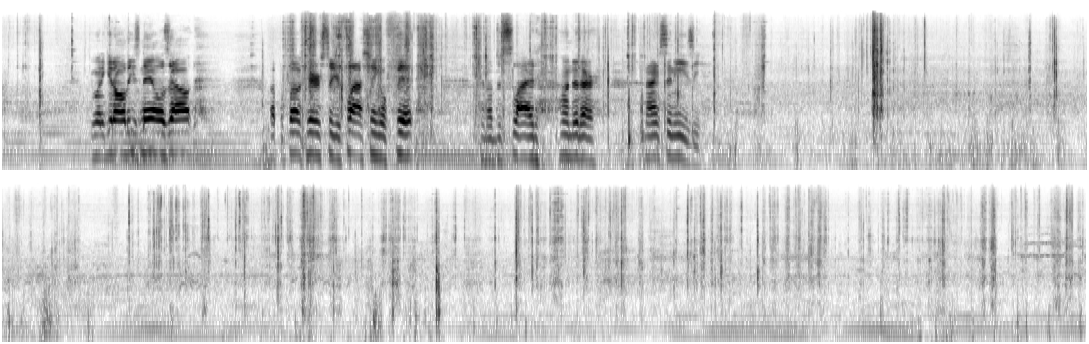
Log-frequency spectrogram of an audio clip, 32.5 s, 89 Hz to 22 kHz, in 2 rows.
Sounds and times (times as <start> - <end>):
Speech: 4.0 - 6.2, 7.2 - 8.9, 9.6 - 10.6.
